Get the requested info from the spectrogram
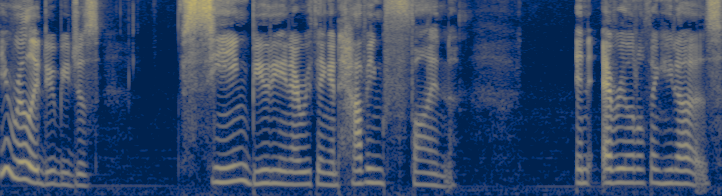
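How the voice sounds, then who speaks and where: Her intonation fairly even, a woman talks with a slight Southern US accent. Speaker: podcast host. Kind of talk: casual monologue. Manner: casual, filler-heavy.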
